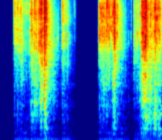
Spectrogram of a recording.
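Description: Wrapper of a Panini Prizm Fast Break card pack being torn open and crinkled by hand, in two bursts: one just under a second, then a shorter one.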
